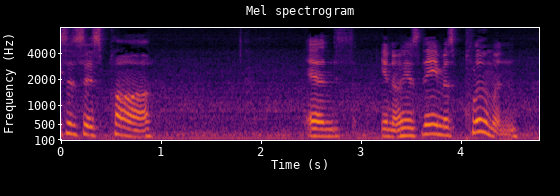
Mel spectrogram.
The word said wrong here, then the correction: Plumpin: if I'm saying that right. – Plumpin. – Plumpin.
